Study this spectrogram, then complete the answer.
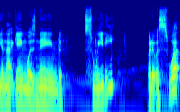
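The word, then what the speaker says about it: Sweetea: that game was named sweetie but it was SW it was spelled swe t EA but pronounced sweetie that was fun that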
